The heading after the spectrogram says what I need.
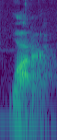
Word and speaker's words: water: pronunciation in British English, where that true T is used in words like water. In the United States, when we speak English, that word has that flap T.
